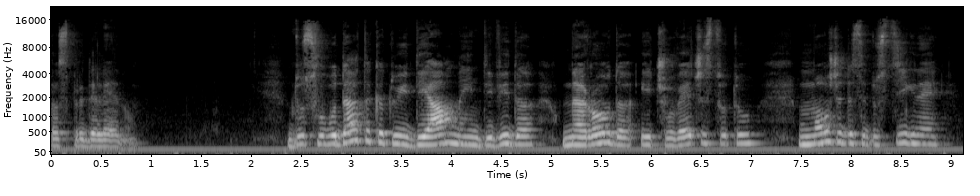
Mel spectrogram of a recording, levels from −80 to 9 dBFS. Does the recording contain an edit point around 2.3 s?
no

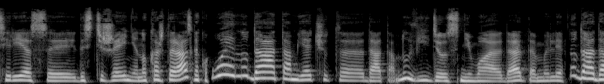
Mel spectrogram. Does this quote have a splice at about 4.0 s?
no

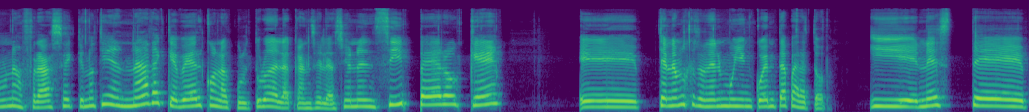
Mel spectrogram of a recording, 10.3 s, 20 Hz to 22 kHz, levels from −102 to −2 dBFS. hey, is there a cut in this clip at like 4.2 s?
no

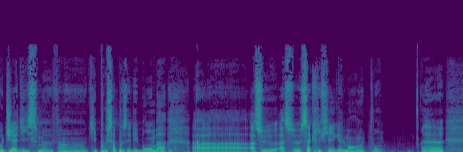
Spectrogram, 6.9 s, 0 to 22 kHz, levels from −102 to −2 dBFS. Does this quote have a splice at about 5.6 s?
yes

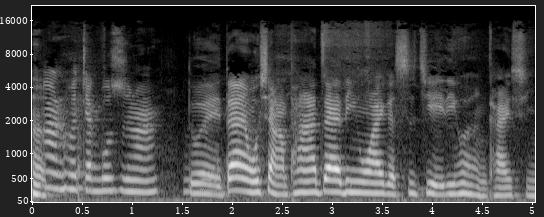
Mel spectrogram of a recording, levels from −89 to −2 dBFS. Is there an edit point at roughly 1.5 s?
yes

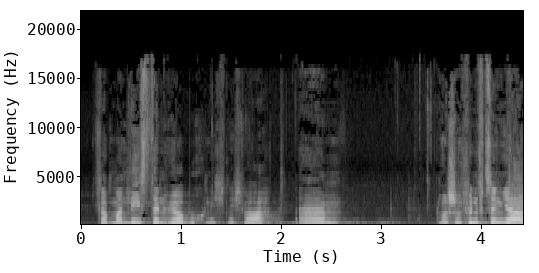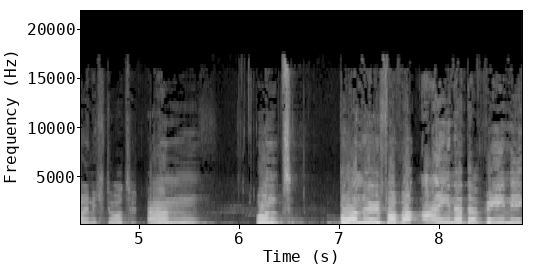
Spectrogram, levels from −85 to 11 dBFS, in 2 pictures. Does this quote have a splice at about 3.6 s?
no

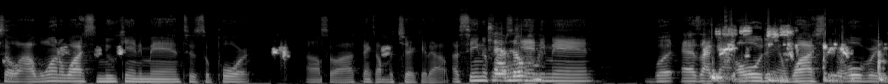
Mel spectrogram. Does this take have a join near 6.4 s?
no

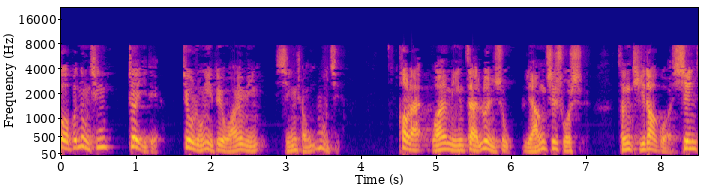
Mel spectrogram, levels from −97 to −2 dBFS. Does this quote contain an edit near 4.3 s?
no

